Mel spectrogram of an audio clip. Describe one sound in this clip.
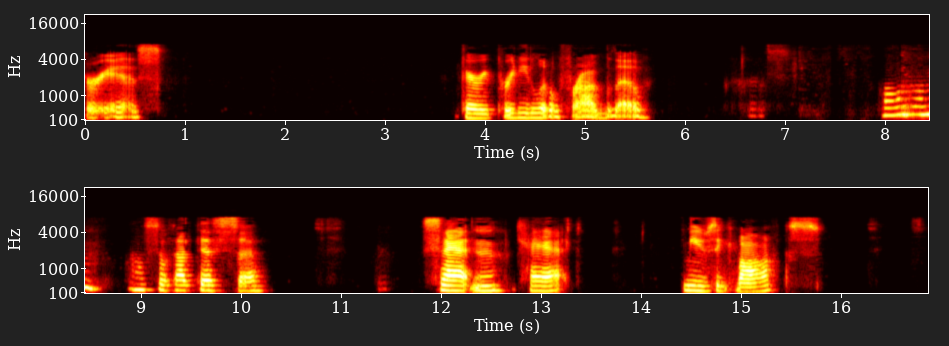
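An elderly woman speaks calmly and close by, in short bursts with pauses.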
